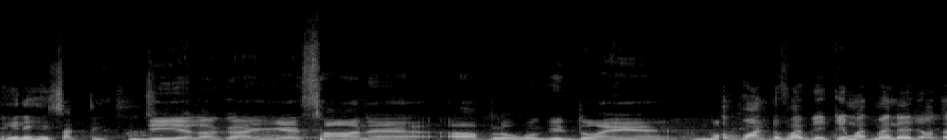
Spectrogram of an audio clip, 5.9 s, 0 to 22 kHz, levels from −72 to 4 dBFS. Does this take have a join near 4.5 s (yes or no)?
yes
